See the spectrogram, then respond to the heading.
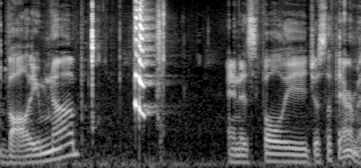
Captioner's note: squeak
